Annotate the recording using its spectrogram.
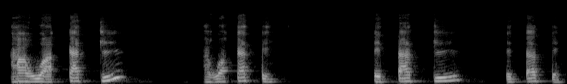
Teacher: El grupo final TL invariablemente dio TE.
